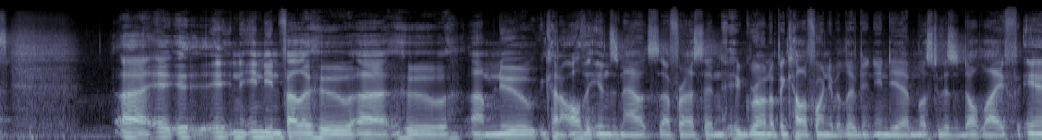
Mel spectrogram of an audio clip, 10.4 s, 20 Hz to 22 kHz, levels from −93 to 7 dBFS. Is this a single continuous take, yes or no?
no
